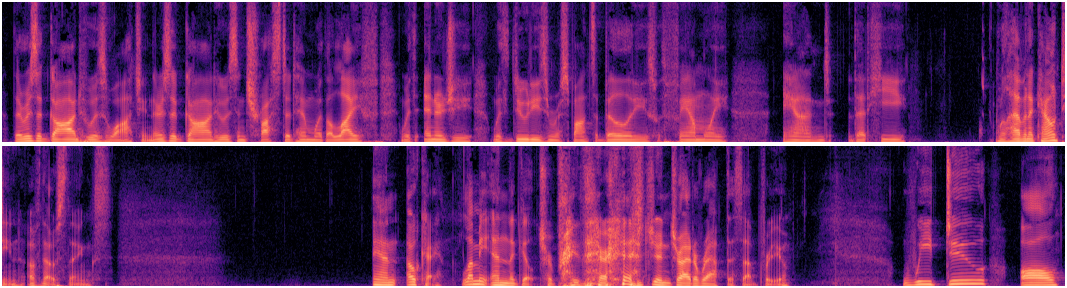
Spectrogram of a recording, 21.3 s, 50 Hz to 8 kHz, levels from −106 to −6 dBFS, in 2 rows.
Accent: American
